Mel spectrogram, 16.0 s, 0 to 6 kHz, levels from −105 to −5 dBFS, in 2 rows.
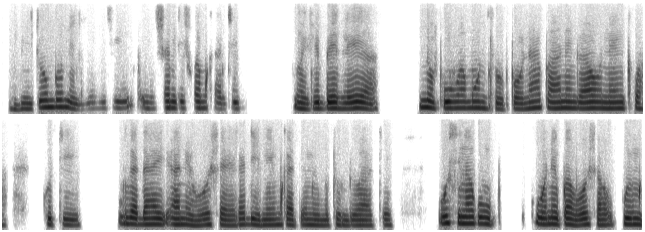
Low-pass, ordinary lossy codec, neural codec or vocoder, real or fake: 5.4 kHz; Opus, 16 kbps; none; real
